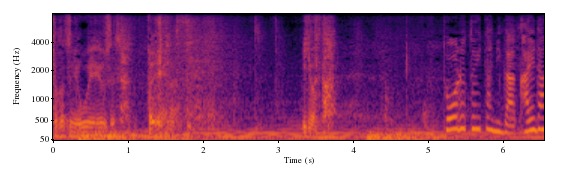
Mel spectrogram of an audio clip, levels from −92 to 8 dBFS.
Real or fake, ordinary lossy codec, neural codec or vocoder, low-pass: real; none; none; none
